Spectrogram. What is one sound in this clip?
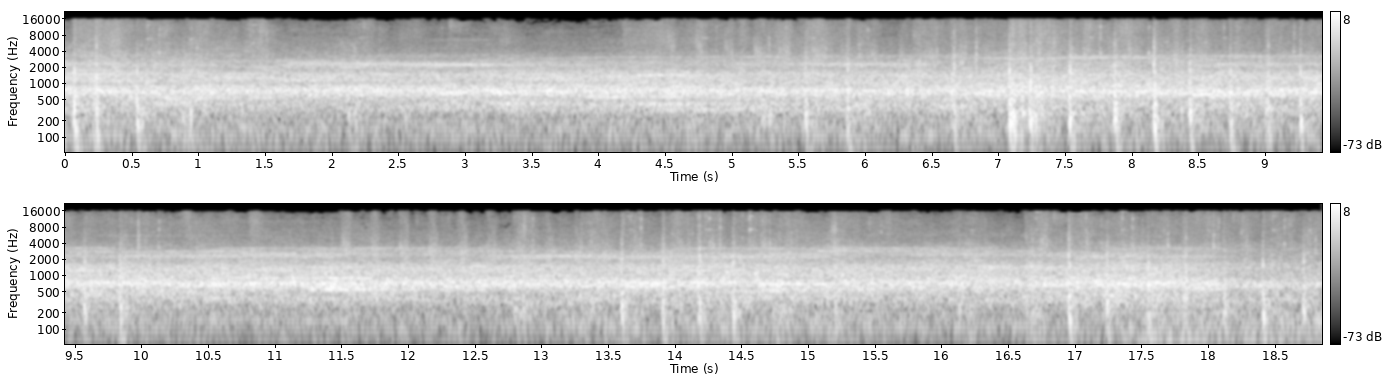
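Footsteps tread on a hard floor at a steady walking pace.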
